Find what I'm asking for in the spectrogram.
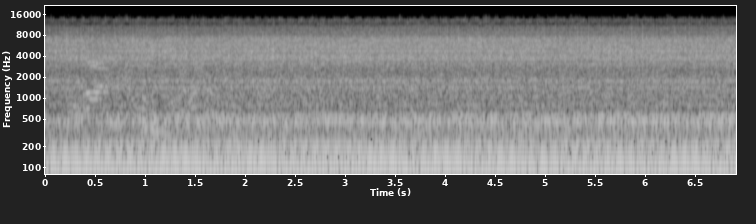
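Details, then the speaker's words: Chevrolet HHR turbo build on first start of the fresh engine, with a cylinder 4 misfire from an ignition coil connector not plugged in all the way: rough, uneven idle with a lumpy low beat about eighty per minute. "So as you notice, once we got that car started, we had a bunch of codes. The majority of them was actually due to a misfire in cylinder 4. That was only because we didn't plug that coil in all the way."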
